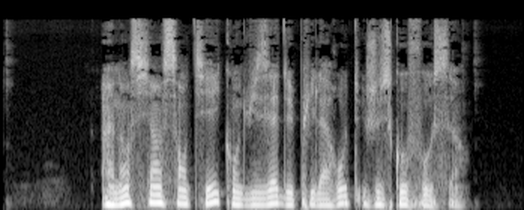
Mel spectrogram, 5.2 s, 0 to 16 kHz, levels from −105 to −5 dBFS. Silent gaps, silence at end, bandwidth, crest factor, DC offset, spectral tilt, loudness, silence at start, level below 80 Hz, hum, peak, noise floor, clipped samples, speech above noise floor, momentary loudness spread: none; 0.6 s; 11.5 kHz; 16 dB; under 0.1%; -6 dB/octave; -15 LUFS; 1.05 s; -36 dBFS; none; 0 dBFS; -68 dBFS; under 0.1%; 54 dB; 8 LU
